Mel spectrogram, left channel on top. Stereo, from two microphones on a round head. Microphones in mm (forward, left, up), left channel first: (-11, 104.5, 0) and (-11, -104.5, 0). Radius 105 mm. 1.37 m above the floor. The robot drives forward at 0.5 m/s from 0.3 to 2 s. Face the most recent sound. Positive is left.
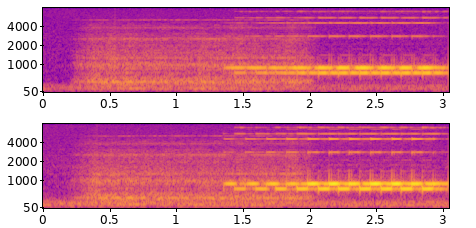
turn(degrees=-45)  # may be behind; listen again after turning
